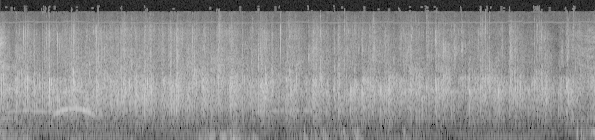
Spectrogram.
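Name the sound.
loud applause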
